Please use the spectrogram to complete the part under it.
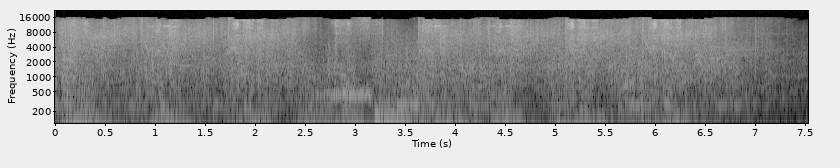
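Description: Magic spells crackle and burst in quick succession.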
